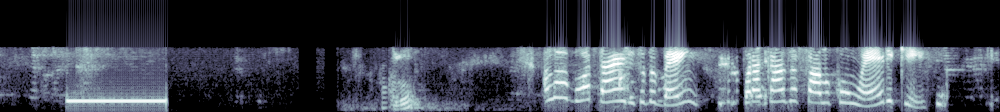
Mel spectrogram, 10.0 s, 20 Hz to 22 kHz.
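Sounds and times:
ringback tone of an outgoing phone call: 0.7 - 1.7
speech: 3.8 - 4.4, 5.6 - 9.6.

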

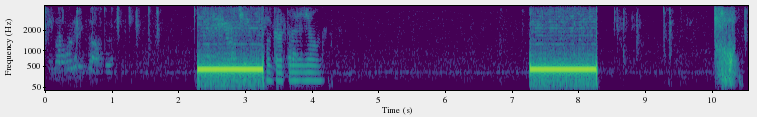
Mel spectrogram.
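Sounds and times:
telephone busy tone after a dropped call: 2.3 - 3.3, 7.3 - 8.3
speech: 3.4 - 4.3.

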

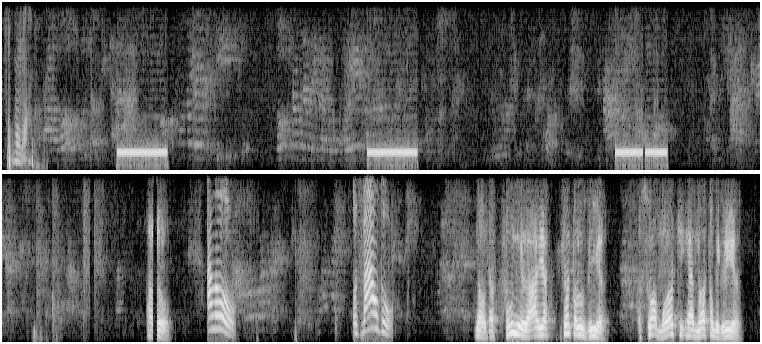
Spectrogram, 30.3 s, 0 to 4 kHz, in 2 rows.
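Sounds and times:
speech: 0.2 - 0.7, 18.1 - 18.6, 19.3 - 19.9, 22.2 - 23.0, 24.6 - 27.3, 27.9 - 30.0
telephone ringback tone from an outgoing call: 2.3 - 3.3, 7.3 - 8.3, 12.3 - 13.3.

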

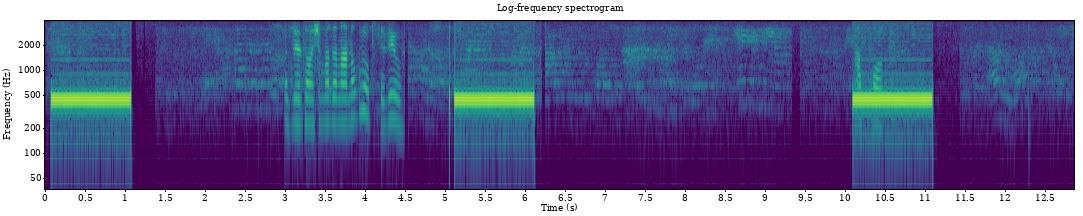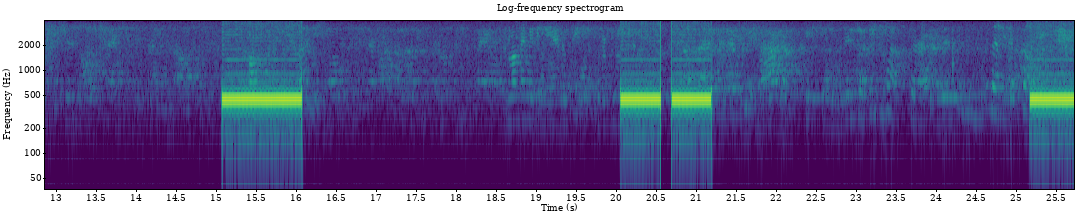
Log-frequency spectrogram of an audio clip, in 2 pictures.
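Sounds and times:
telephone ringback tone while calling a client: 0.0 - 1.1, 5.1 - 6.2, 10.1 - 11.1, 15.1 - 16.1, 20.1 - 21.2, 25.2 - 25.7
speech: 3.0 - 5.2.

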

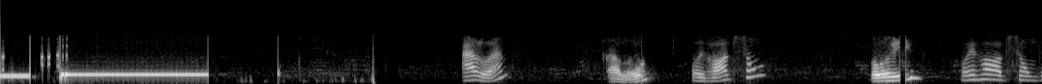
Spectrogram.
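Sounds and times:
telephone line beeps during a call transfer: 0.0 - 2.1
speech: 4.6 - 5.2, 6.1 - 7.7, 8.7 - 10.4.

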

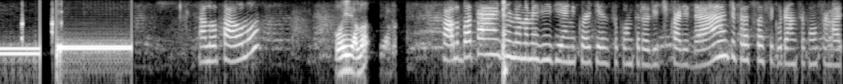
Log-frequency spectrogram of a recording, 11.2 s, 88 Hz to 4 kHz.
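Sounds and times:
telephone call transfer tone: 0.0 - 1.8
speech: 2.7 - 3.6, 4.5 - 11.2.

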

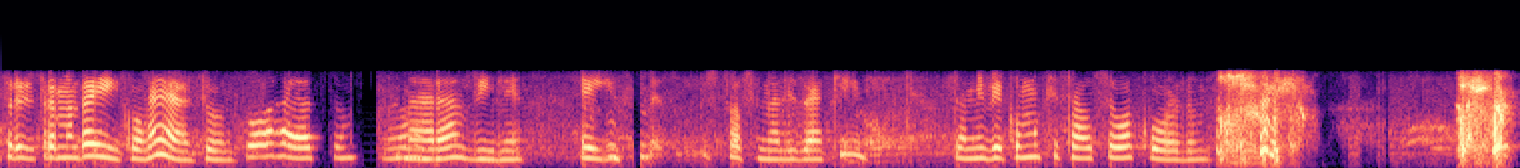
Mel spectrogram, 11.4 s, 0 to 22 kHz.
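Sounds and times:
speech: 0.1 - 9.8
person coughing: 9.1 - 9.9, 10.9 - 11.3.

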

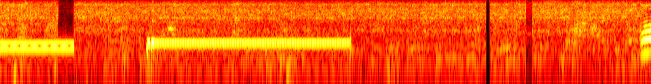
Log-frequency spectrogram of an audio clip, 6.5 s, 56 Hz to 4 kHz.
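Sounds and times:
telephone line tones during a call transfer: 0.0 - 0.8, 1.5 - 3.5.

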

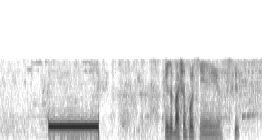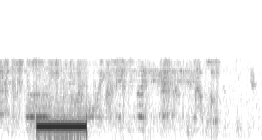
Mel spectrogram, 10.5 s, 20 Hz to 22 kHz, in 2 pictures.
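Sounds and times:
telephone busy tone beep: 1.0 - 2.0, 6.0 - 7.0
speech: 3.3 - 4.9.

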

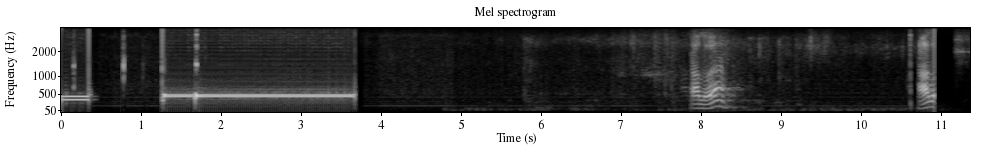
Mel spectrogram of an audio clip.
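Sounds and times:
telephone transfer tone while a call is being put through: 0.0 - 0.4, 1.3 - 3.7
telephone line click: 1.3 - 3.7
speech: 7.9 - 8.5, 10.7 - 10.9.

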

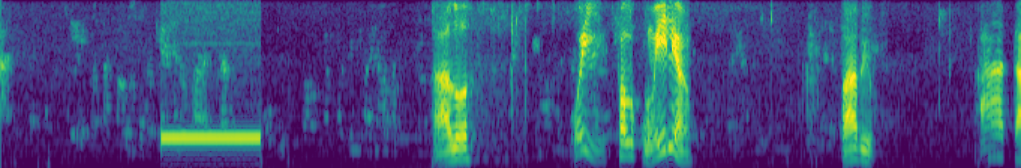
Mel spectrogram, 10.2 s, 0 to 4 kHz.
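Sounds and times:
people talking quietly: 0.0 - 10.2
telephone line tone while a call is being placed: 1.6 - 2.6
speech: 4.3 - 4.8, 5.8 - 7.0, 8.4 - 8.8, 9.8 - 10.2.

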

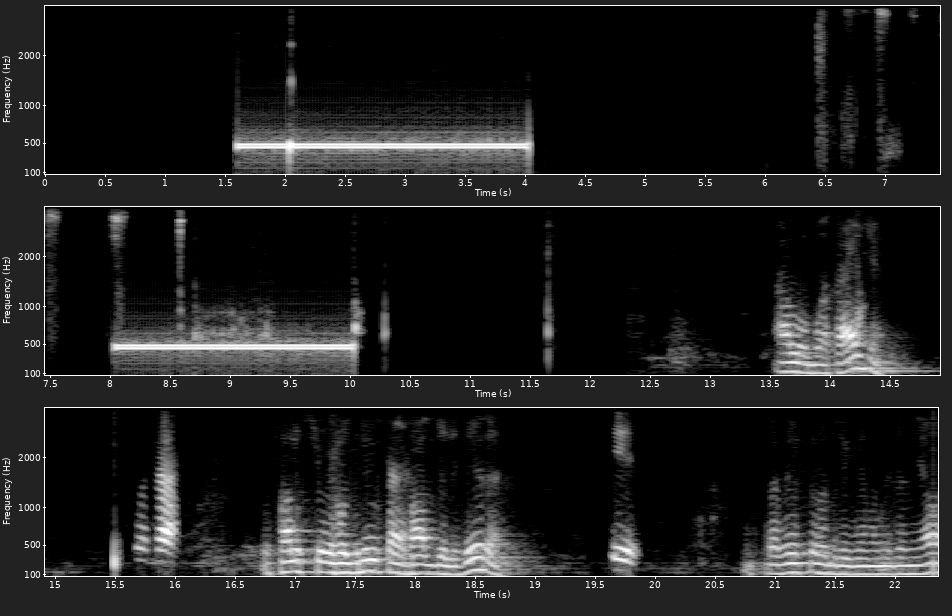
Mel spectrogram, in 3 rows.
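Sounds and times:
steady telephone line tone while a call is held and transferred: 1.6 - 4.1, 8.1 - 10.2
speech: 13.9 - 14.6, 15.9 - 16.2, 16.8 - 18.9, 19.7 - 20.0, 21.0 - 22.3.

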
